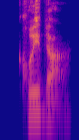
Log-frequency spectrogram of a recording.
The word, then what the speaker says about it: Kuiper: I also now know it's pronounced Kuiper.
